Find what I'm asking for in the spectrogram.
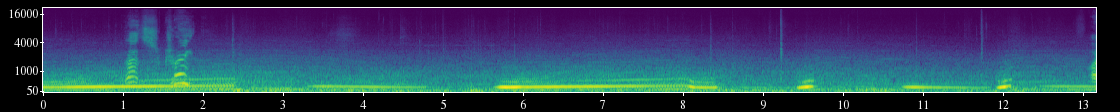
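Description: A 2020 Porsche 911 Carrera 4 (992) flat-six pulls hard on a wet road, heard from inside the cabin, droning steadily then revving through several gear changes and throttle blips, with someone talking over it.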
